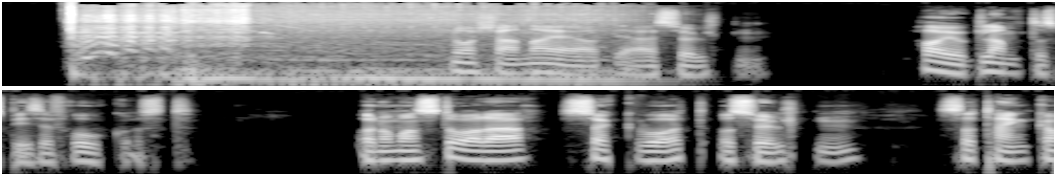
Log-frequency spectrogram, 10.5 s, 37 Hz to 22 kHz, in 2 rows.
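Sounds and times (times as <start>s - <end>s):
boat engine starting at sea: 0.3s - 3.4s
speech: 2.2s - 3.9s, 4.6s - 6.2s, 7.0s - 10.5s.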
